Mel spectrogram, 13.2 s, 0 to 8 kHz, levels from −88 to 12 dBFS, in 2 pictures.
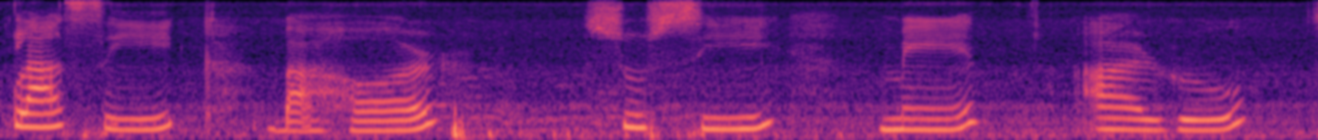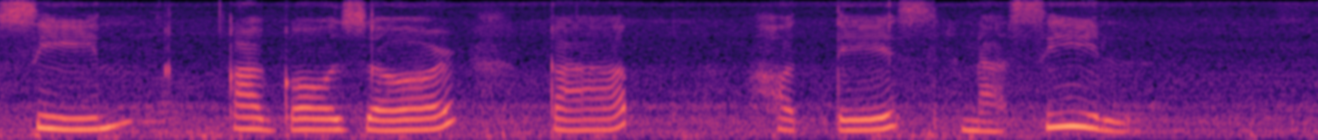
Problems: constant background noise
